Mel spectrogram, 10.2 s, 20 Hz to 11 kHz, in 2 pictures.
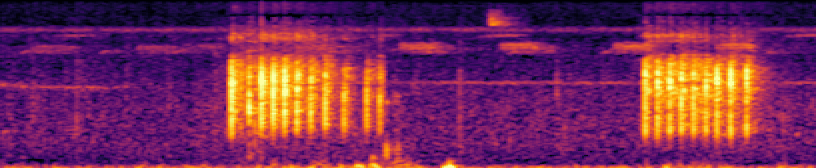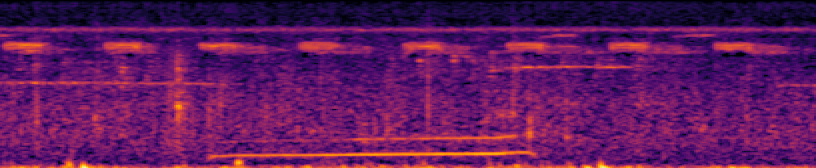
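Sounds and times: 
high insect pulses: 0:00.0 - 0:10.2
scaled ground cuckoo song: 0:05.9 - 0:09.2.

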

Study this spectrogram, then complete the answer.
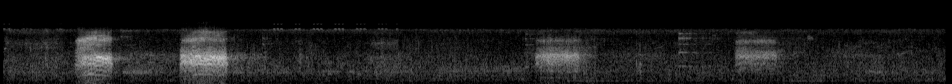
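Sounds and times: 
little egret call: 0:00.7 - 0:02.6, 0:05.2 - 0:08.2.

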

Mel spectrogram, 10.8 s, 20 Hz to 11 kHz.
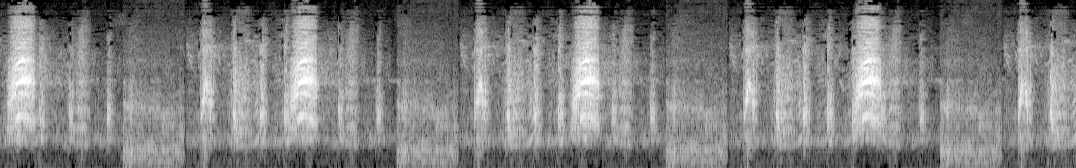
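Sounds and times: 
great blue heron raspy notes and harsh squawk: 0:00.0 - 0:01.2, 0:02.0 - 0:03.6, 0:04.7 - 0:06.6, 0:07.4 - 0:09.4, 0:10.2 - 0:10.7.

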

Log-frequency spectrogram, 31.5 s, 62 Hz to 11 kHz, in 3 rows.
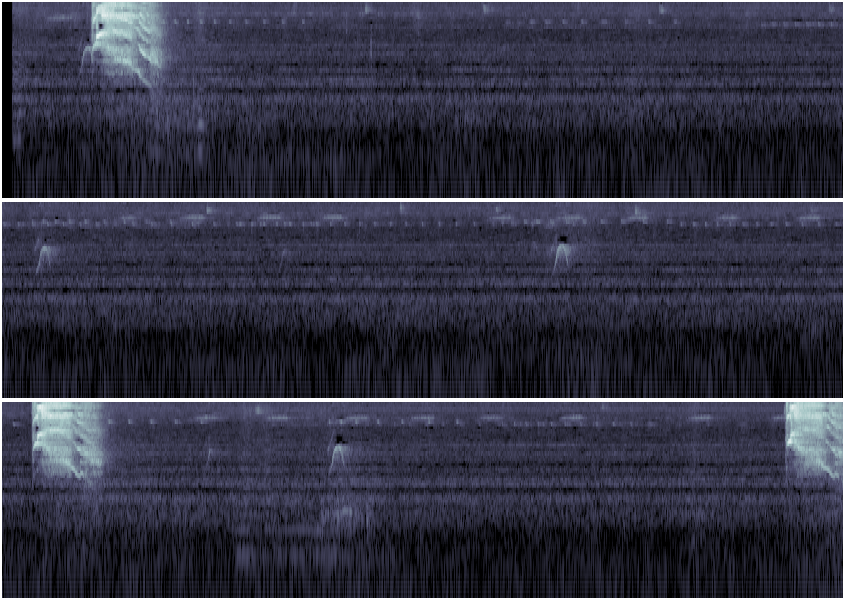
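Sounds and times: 
white hawk calling: 0:01.1 - 0:02.2, 0:21.4 - 0:22.4, 0:30.8 - 0:31.5.

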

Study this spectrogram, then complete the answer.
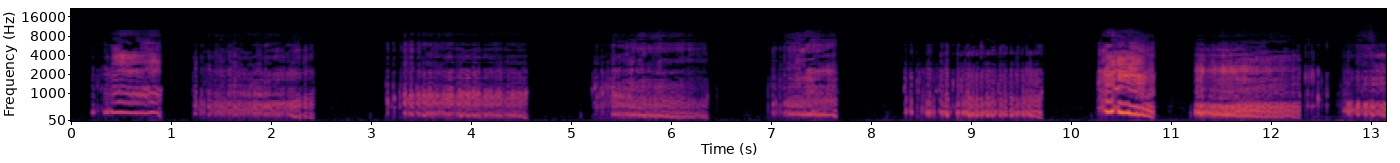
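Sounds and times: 
kakapo uttering rough growling rasps: 0:00.2 - 0:02.5, 0:03.2 - 0:04.6, 0:05.2 - 0:06.4, 0:07.0 - 0:07.7, 0:08.3 - 0:13.1.

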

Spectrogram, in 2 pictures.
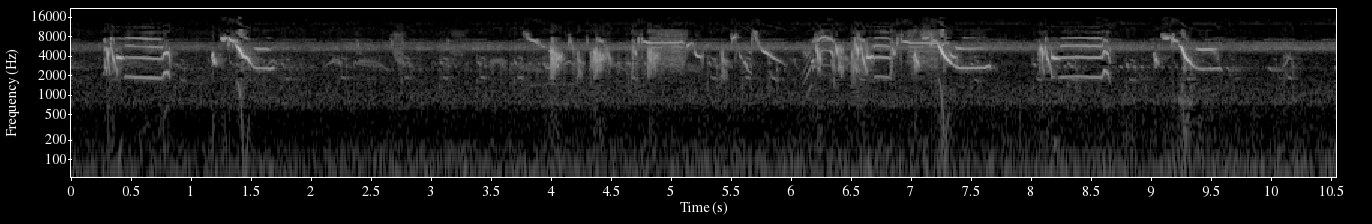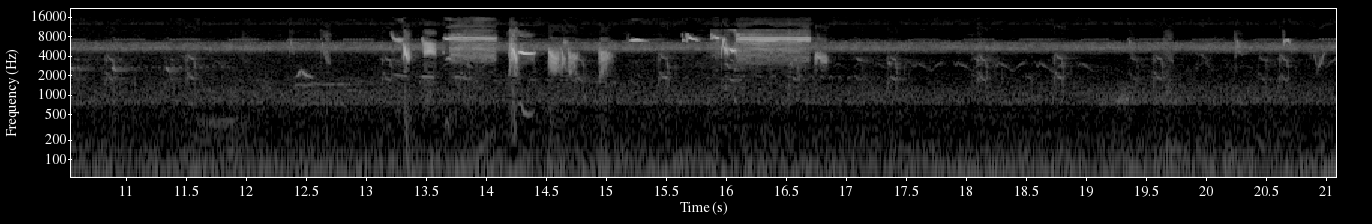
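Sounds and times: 
White-browed meadowlark song with sharp high notes and sliding whistles: 0:00.0 - 0:21.0
steady high-pitched insect drone: 0:00.0 - 0:21.0.

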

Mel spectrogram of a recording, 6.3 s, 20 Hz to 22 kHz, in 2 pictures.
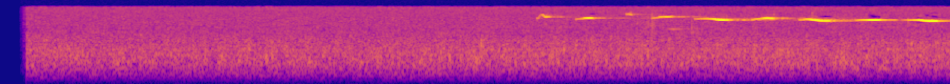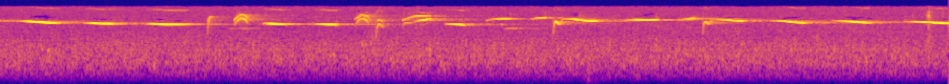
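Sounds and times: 
mid-range background hiss: 0:00.1 - 0:06.3
Bluish flowerpiercer song, high thin twittering run: 0:01.8 - 0:06.3.

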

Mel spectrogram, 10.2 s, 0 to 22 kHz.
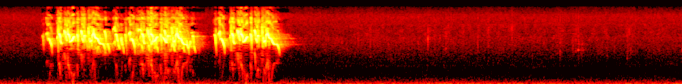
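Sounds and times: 
Saffron-billed sparrow warbling: 0:00.6 - 0:04.4.

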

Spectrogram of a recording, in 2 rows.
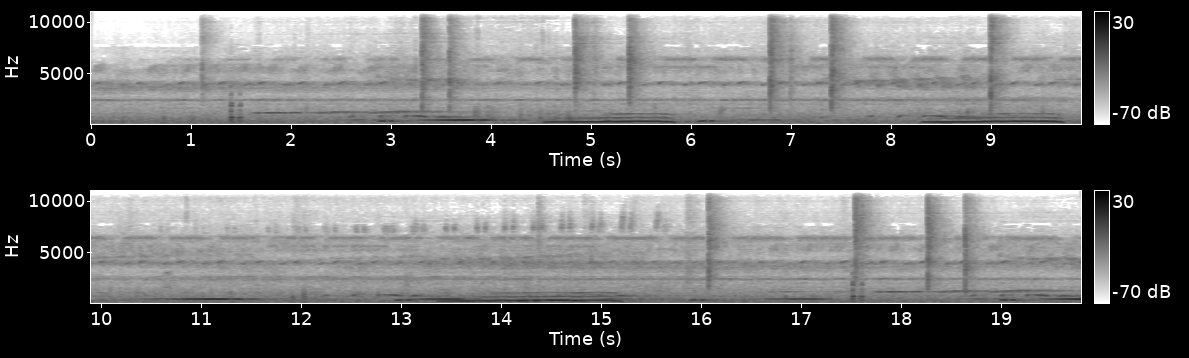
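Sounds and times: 
jacu calling: 0:01.4 - 0:19.8
jacu wing snap: 0:03.2 - 0:05.8, 0:06.7 - 0:07.8, 0:08.8 - 0:09.5, 0:15.9 - 0:16.3, 0:17.4 - 0:18.8.

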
